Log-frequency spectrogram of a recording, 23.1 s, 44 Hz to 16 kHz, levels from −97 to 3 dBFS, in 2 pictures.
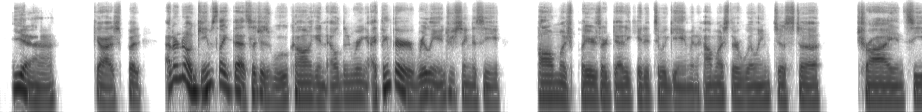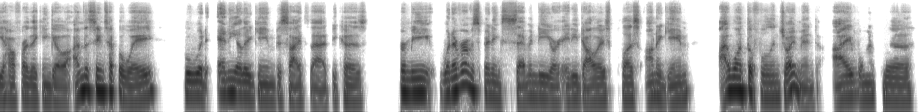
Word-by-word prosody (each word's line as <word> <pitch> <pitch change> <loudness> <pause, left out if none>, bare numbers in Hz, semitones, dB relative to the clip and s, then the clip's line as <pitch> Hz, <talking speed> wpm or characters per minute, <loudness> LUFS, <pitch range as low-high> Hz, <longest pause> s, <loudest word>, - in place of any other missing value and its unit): Yeah. 90 - +3 0.5
Gosh, - - -1
but - - -2 0.3
I - - 0
don't 250 - +3
know, 265 - +6
games 135 +8 +5
like 170 -8 +2
that 135 -2 +4
such 115 - -1
as, 95 -6 0
Wukong 95 +3 -1
and 90 - -4
Elden 90 +3 -4
Ring, 105 -3 -3
I - - -1
think 160 +5 +3
they're 140 - +5
really 105 +2 +1
interesting 105 -2 -3
to 90 - -4
see 85 -1 -5 0.5
how 105 0 +2
much 100 -3 -3
players 100 -1 0
are 95 - 0
dedicated 90 0 -3
to 95 - -2
a 90 - -2
game, 85 0 -4
and 80 - -7
how 90 +1 -3
much 90 0 -2
they're 90 -2 -2
willing 90 +2 -3
just 90 -2 -4
to 90 -1 -1 0.5
try 90 -1 +2
and 85 0 -3
see 95 -1 0
how 95 -1 -2
far 95 +2 -3
they 90 -1 0
can 90 +1 -5
go. 85 -2 -2
I'm 115 +8 +3
the 145 - +8
same 135 0 +7
type 130 -1 +2
of 105 - +2
way, 95 +9 0 0.3
but 115 - +3
with 110 -1 +2
any 120 0 +2
other 110 -2 +2
game 95 -1 -3
besides 85 -2 -3
that. 70 -1 -4
Because 85 -2 -5 0.4
for 130 - +5
me, 125 -1 +4
whenever 130 +9 +4
I'm 165 - +4
spending 110 -7 -1
$70 100 +3 -2
or 85 -1 -3
$80 90 0 -2
plus 95 -1 -1
on 100 +2 -4
a 105 - -1
game, 95 +7 -4 0.3
I - - 0
want 140 -1 +8
the 125 - +5
full 105 -1 -3
enjoyment. 105 - 0 0.2
I 100 +3 0
want 100 -1 -4
the 90 -1 -2
95 Hz, 205 wpm, -23 LUFS, 90-115 Hz, 0.5 s, the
